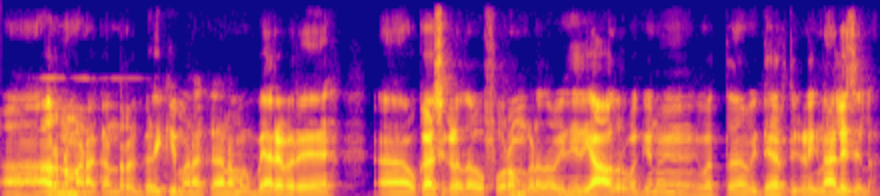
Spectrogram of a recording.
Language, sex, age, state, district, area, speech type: Kannada, male, 30-45, Karnataka, Koppal, rural, spontaneous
